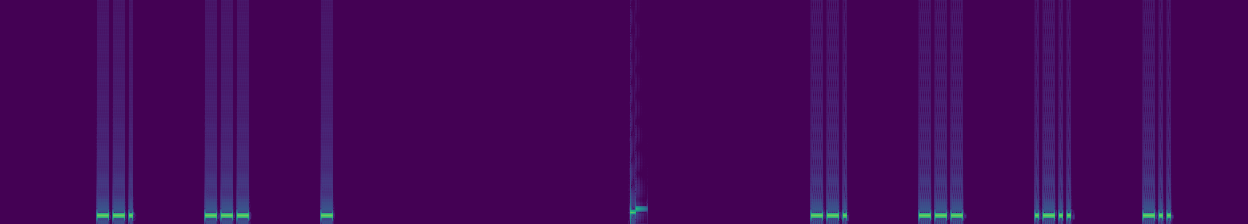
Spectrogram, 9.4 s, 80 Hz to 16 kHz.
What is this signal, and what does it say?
Morse code, heard as a keyed tone, about 39 wpm, spaced as for 14 wpm, 690 Hz. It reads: GOT GOLD
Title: 6x Character Spacing - Top 500 Words - 40wpm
